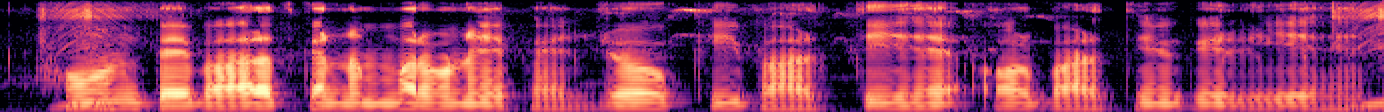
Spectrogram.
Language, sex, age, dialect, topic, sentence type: Hindi, male, 31-35, Awadhi Bundeli, banking, statement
